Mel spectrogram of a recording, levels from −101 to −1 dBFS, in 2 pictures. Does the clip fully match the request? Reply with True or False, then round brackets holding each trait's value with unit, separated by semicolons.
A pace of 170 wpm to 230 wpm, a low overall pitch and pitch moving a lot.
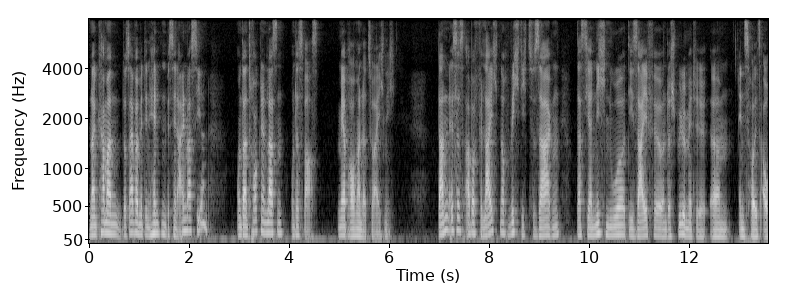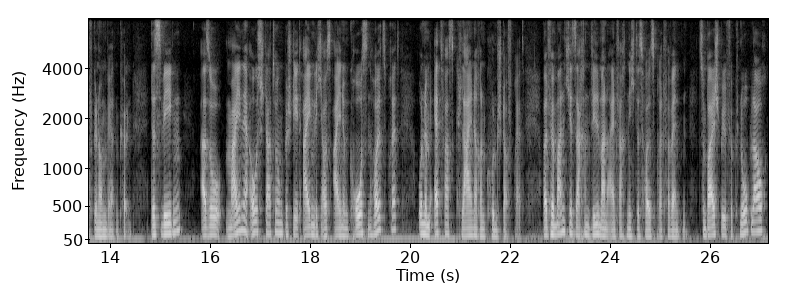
True (175 wpm; 110 Hz; 5.7 semitones)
